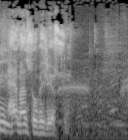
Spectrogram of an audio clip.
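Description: A woman speaks calmly close by.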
